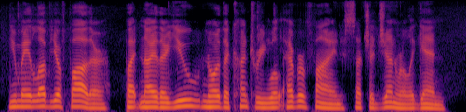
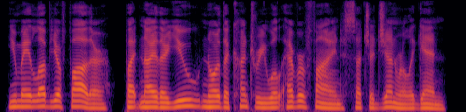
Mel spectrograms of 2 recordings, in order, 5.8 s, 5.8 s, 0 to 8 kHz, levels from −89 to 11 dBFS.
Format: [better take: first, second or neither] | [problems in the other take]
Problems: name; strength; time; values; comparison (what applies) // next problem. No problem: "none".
second | noise reduction (neural mask model Resemble Enhance denoiser)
